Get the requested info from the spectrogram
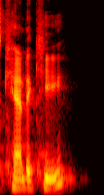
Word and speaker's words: Kandake: Verse 27, Philip rose and went, and there was an Ethiopian, a eunuch, a court official of Candace. You could also pronounce this Kandake.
